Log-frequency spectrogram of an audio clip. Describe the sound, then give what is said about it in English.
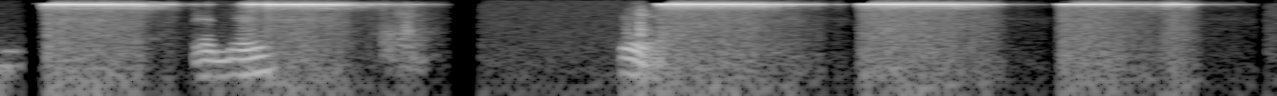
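A fire alarm sounds five long, shrill electronic beeps, each about a second long, in an uneven rhythm: two close together, a pause, then three more. A faint voice briefly mixes in under the tones. “that's just a fire alarm doing its thing, off timing.”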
